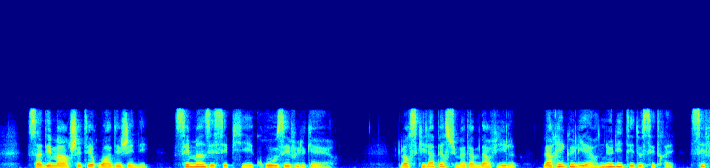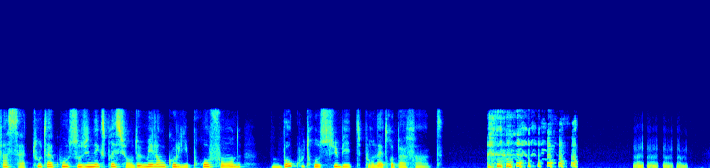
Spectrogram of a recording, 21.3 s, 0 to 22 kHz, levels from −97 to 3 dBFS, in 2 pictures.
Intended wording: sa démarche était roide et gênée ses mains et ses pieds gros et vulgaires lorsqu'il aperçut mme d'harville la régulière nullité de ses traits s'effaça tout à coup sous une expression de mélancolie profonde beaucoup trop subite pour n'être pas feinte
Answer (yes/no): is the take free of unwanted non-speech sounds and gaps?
no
